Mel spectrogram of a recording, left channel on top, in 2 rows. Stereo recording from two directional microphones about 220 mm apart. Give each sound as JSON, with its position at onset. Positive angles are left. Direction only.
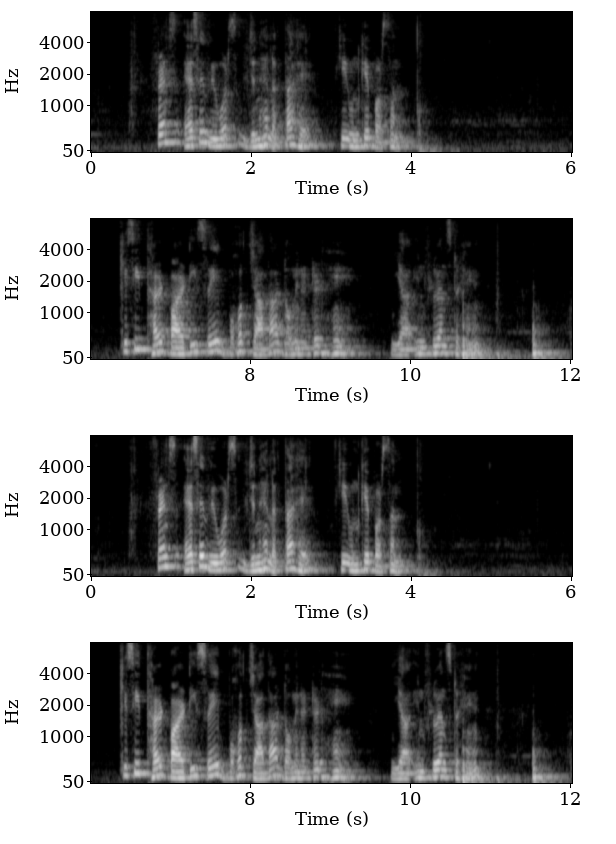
{"t": 0.7, "sound": "a man's voice", "side_deg": -40}
{"t": 6.3, "sound": "a man's voice", "side_deg": -45}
